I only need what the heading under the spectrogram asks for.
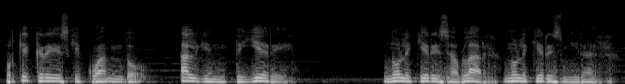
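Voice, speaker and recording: A male pastor preaching a sermon in a slow, deliberate way, asking his congregation rhetorical questions. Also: medium pitch, breathy edge, muffled recording, faint music behind.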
